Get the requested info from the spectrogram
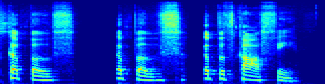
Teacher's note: o som do P ligou com o som do O e você diz cup of coffee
